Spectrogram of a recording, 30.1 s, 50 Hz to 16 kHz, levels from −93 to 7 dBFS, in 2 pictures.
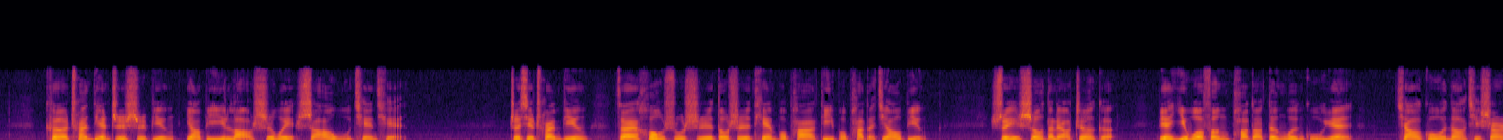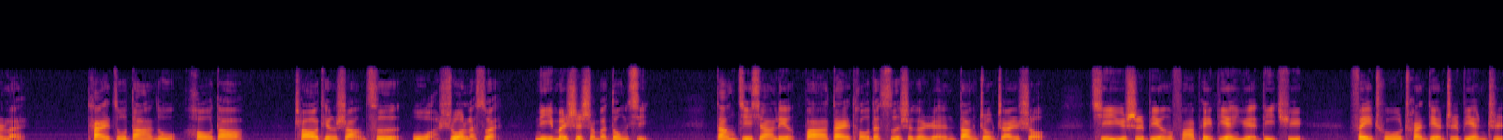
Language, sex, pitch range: Chinese, male, 100-135 Hz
